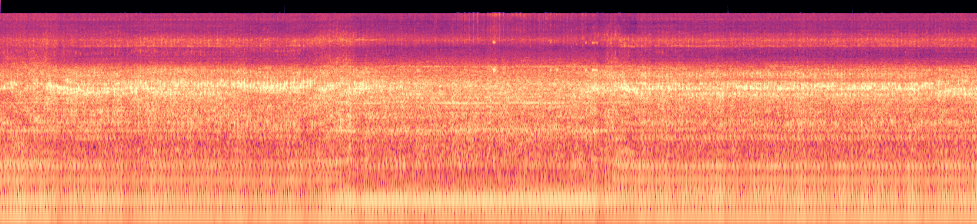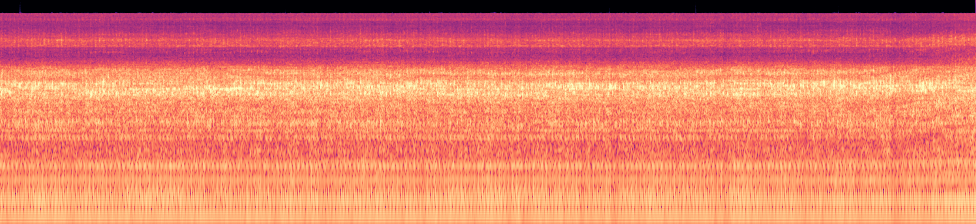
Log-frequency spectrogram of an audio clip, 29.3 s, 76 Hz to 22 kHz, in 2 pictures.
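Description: John Deere 5105 tractor's three-cylinder diesel engine running steadily while working a rotavator, heard from the driver's seat.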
